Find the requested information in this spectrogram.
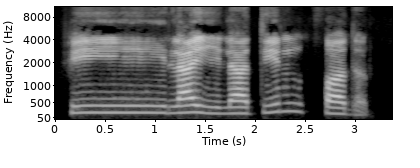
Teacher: রয়ের বারিক নিচে জের এসেছে, আয়াতের শেষে থামবো, তাই জেরকে বাদ দিয়ে সাকিন ধরে আগের অক্ষরের সাথে মিলিয়ে পড়বো।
